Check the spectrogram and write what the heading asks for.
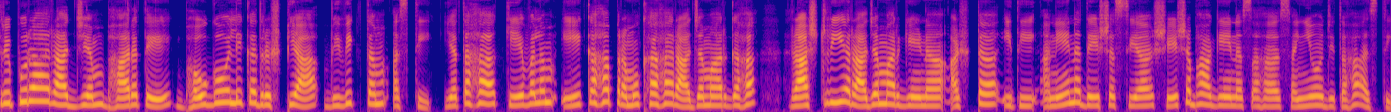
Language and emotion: Sanskrit, neutral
